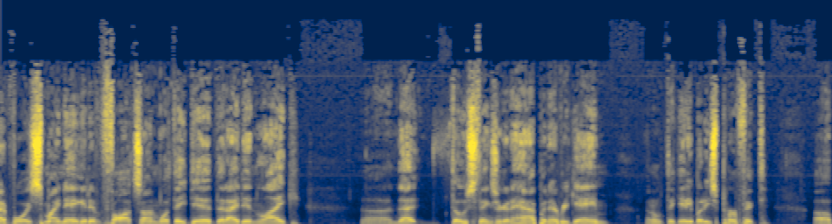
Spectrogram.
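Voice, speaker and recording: A man's voice: mid-range voice, darkish tone, dry recording. A man co-hosting sports talk, giving conversational commentary and repeating phrases for emphasis. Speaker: sports radio co-host.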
